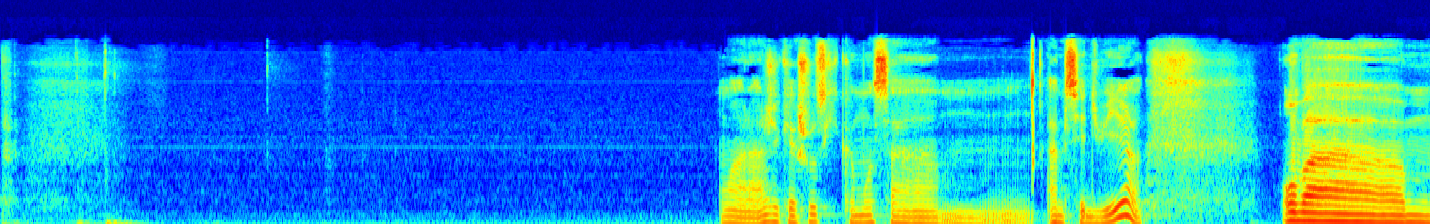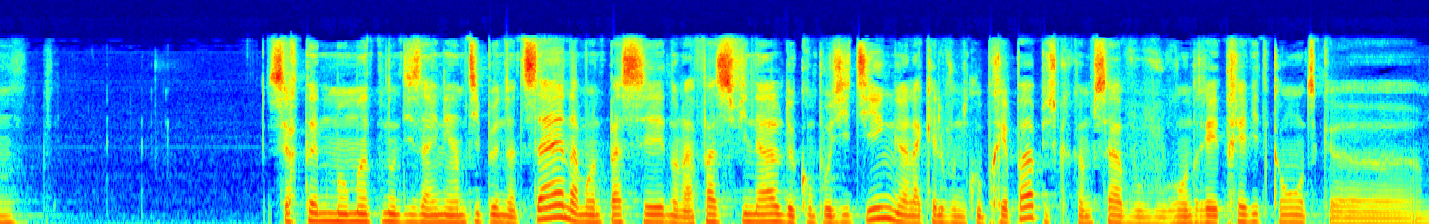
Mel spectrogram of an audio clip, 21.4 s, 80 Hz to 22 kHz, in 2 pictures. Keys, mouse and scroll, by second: 1.5-2.2 scroll up 4, 5.2 scroll up 5, 9.6 middle click, 11.3 scroll up 2, 13.7 middle click, 15.4 shift+middle click.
